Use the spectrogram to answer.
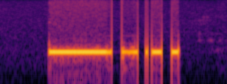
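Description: Telephone dial tone while a call is placed: a steady single-pitched tone for about half a second, then broken into a few short bursts of the same tone before falling silent.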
